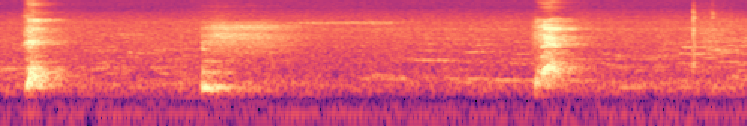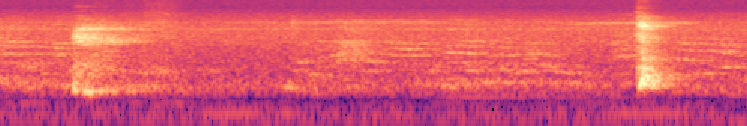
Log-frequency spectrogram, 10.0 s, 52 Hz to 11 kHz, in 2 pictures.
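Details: Hiccups in a woman: five sharp, abrupt hiccup sounds at irregular intervals, about 17 a minute, in a quiet room.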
